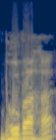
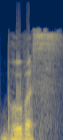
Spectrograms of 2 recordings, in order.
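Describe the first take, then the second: First: The word ends with an echoed ha sound. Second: The word ends with an s sound. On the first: "transform the bhuvaha" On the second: "to bhuvas"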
